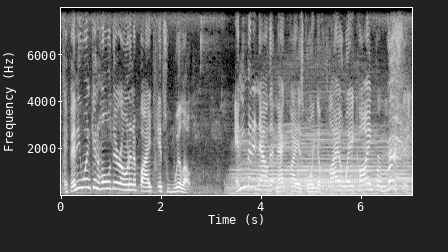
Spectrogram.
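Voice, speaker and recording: A woman's voice: mid-range voice, very animated, normal speed, over loud music, lightly acted. A woman voicing a cocky young boy insect in a children's cartoon, with a teasing, sarcastic way of talking. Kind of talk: animated children's cartoon acting.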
